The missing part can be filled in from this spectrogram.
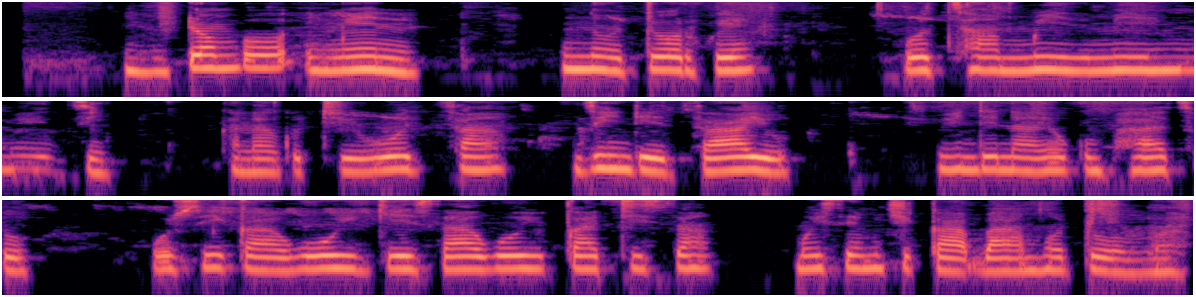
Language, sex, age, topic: Ndau, female, 25-35, health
